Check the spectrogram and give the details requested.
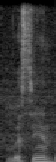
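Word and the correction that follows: Lúthien: Lathien. – Lathien. Sorry, guys.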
